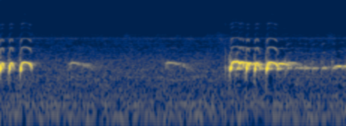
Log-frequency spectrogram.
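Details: Local zebra dove used as a lure to set other zebra doves singing, giving short staccato coos and soft single notes, then a longer phrase of quick pulsed coos that slides into a sustained trailing note.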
